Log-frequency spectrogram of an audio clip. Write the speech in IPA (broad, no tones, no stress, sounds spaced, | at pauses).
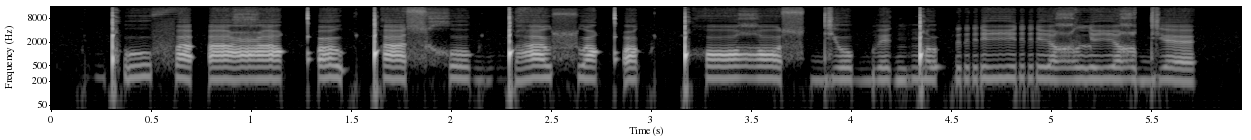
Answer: ǃʼ u f a ʔ a ʕ a qʼ u ʔ ǃ a s x o ɡ ɡ͡ǃ a sʷ a qʼ o k ǃʰ ɔ ʁ ɔ s dʲ o b e ɡ ŋ͡ǃ ʊ ʔ r i r i ʁ l i ʁ dʲ ɛ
